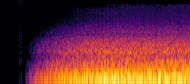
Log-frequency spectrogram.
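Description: A car driving along: after a moment of silence, a low, steady engine and road rumble fades in with a faint hum and then holds at an even, quiet level, with no talk.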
